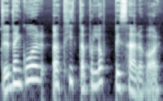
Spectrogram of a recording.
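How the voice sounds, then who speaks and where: A woman's voice: on the high side, big pitch swings. A woman with a Stockholm accent co-hosting a podcast in casual banter, chiming in with short, wry remarks. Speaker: podcast co-host.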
